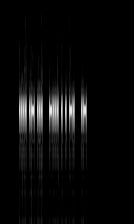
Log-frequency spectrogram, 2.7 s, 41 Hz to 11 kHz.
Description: Morse code, heard as a keyed tone, about 59 wpm, 700 Hz. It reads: HAS BEEN A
